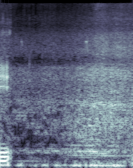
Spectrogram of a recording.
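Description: A steady rushing noise that grows louder over the couple of seconds, over a low hum.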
